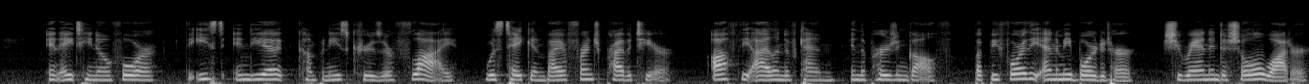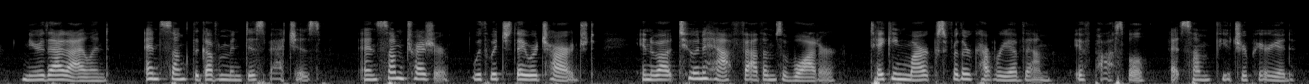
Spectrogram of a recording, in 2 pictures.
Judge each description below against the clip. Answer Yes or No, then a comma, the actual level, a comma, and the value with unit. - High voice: Yes, high, 215 Hz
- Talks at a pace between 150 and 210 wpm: Yes, average, 165 wpm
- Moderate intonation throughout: No, narrow, 2.2 semitones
